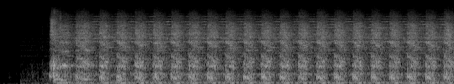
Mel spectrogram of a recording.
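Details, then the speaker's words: Toyota Altezza engine after rebuild, not started in a long time, velocity stacks and filter fitted, injectors disconnected so it cannot run: steady cranking at about three beats a second with no firing, priming oil pressure before first start attempt; normal cranking, no start. "We can crank it, that'll get the oil pump to move, it'll move oil up to the top, and I guess we'll do like 5 or 6 cranks and then try and start the thing, I suppose."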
